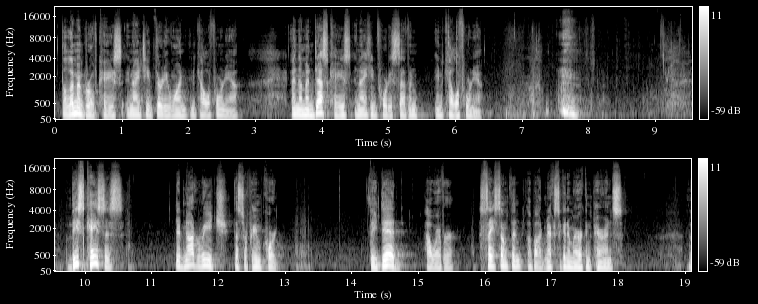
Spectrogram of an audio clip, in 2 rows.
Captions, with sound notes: the Lemon Grove Case in 1931 in California and the Menendez case in 1947 in California. (clears throat) These cases did not reach the Supreme Court. They did, however, say something about Mexican-American parents.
